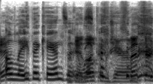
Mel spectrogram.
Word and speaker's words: Olathe: Olathe, Kansas.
